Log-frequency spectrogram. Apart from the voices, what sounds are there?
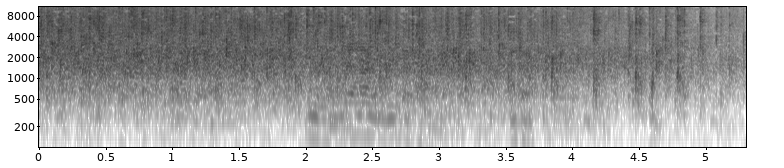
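congregation applauding the children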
